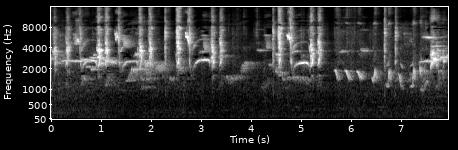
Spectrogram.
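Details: A caged white-rumped shama performs a combative song with vigorous tail-flicking, mixing sharp clicking notes, bright whistles and quick falling slurs in rapid, uneven bursts.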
